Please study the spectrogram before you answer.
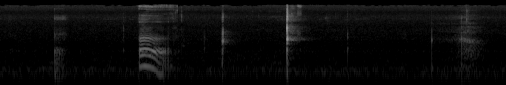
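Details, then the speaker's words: Two-month-old infant with hiccups: brief sharp clicking hiccups mixed with soft baby vocal sounds in a quiet room; hiccups. "Do you get the hiccups? Do you get the hiccups?"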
